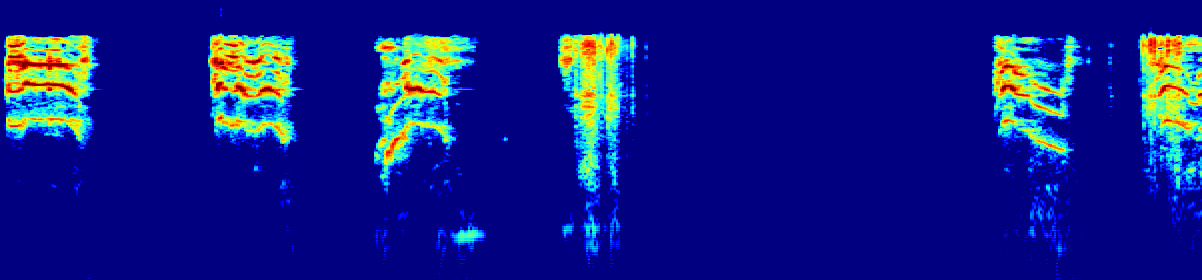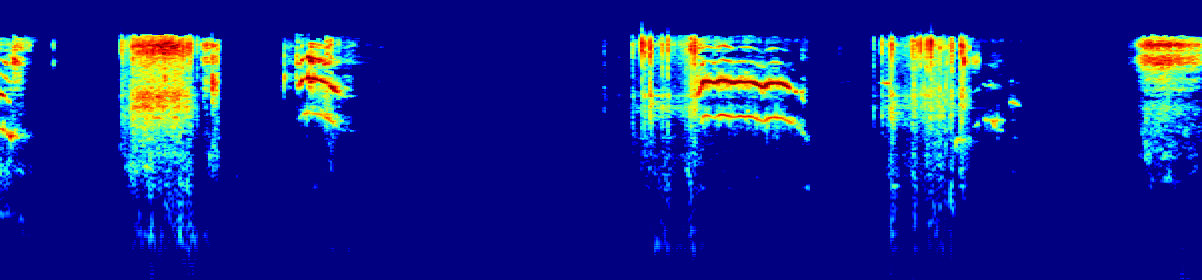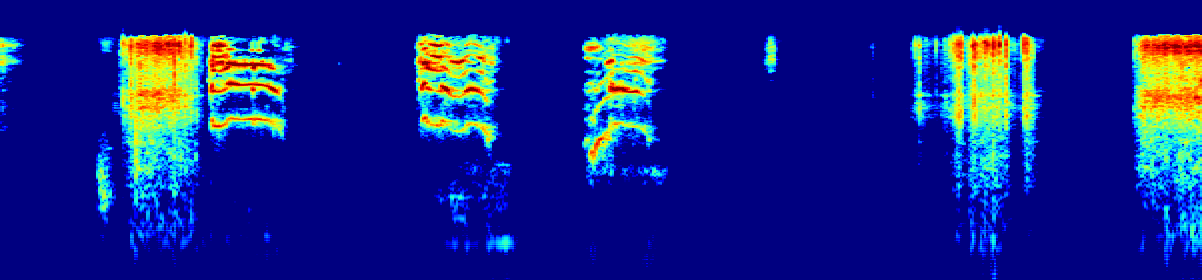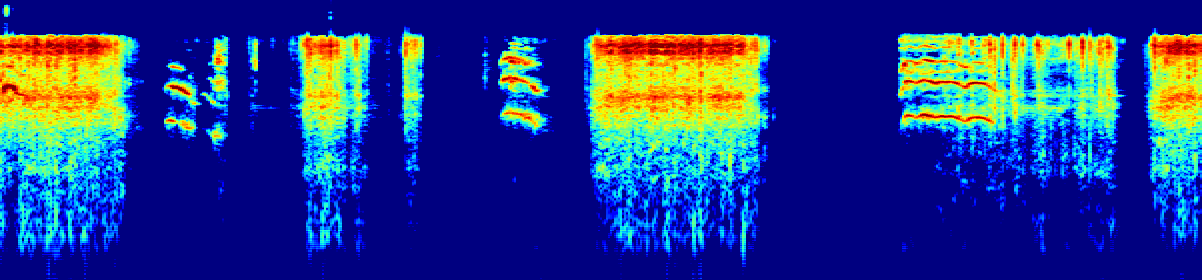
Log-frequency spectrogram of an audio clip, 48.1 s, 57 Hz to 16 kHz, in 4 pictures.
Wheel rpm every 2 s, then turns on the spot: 0, 0, 0, 0, 0, 0, 10, 0, 0, 0, 20, 0, 30, 0, 0, 0, 10, 30, 60, 10, 0, 70, 0, 30.
none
